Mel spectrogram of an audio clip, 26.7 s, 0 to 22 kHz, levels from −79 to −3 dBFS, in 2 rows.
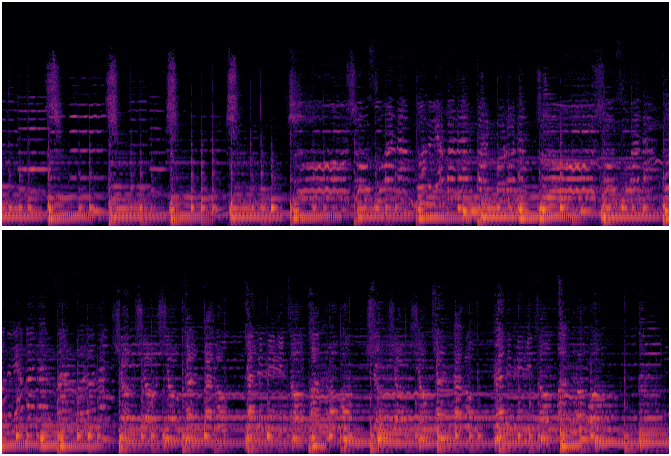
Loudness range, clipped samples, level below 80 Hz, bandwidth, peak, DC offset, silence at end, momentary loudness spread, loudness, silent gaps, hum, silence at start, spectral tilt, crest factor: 4 LU; under 0.1%; -52 dBFS; 10.5 kHz; -18 dBFS; under 0.1%; 0 s; 6 LU; -35 LUFS; none; none; 0 s; -6.5 dB/octave; 16 dB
